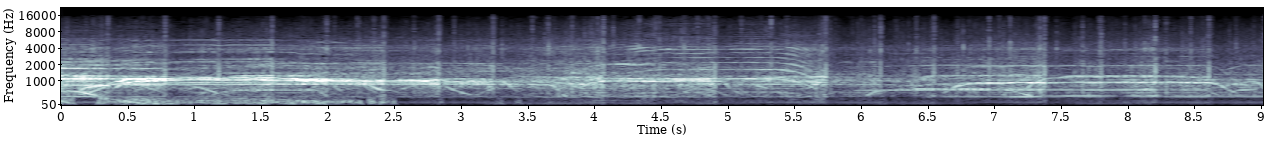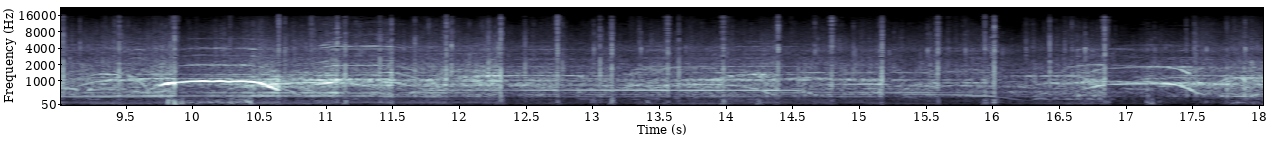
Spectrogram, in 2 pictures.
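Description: Audience cheering and whooping, with scattered clapping, as a song ends. The last notes of the accompaniment die away in the first couple of seconds, and the cheering fades toward the end.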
